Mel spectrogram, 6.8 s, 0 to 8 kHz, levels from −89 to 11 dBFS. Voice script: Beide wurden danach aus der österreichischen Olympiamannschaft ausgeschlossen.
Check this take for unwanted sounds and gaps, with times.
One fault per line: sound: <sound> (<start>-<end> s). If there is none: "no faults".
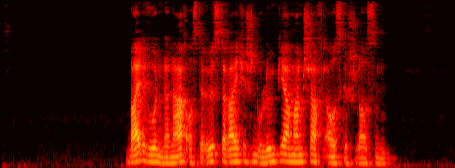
no faults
